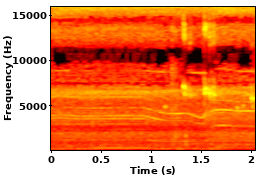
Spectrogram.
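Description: A power drill bores through a cabinet door for a handle hole, a steady high whine with a low grinding undertone that holds evenly throughout, close and with no talk.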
